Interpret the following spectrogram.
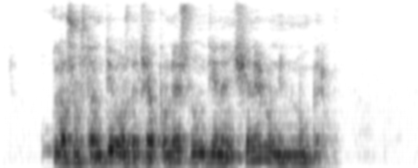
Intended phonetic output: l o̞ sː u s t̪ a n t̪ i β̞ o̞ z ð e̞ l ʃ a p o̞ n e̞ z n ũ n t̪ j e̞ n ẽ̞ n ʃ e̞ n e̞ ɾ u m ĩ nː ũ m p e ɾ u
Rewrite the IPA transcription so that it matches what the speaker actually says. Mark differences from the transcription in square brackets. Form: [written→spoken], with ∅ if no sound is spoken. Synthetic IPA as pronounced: l o̞ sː u s t̪ a n t̪ i β̞ o̞ z ð e̞ l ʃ a p o̞ n e̞ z n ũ n t̪ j e̞ n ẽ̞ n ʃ e̞ n e̞ ɾ u [m→n] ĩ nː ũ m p e ɾ u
